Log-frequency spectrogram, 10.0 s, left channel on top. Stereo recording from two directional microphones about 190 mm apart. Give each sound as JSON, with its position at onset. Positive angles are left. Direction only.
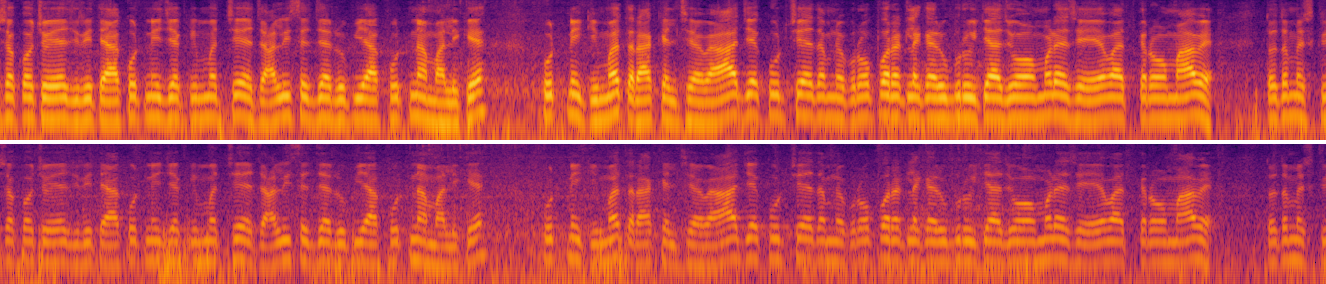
{"t": 0.0, "sound": "a man's voice", "side_deg": 35}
